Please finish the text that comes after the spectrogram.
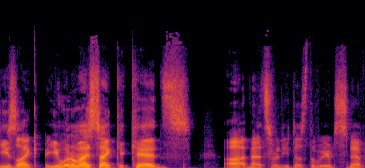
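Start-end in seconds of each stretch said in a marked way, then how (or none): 0.4-1.9 proud, loud, raised voice, pitched up. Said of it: "the proud way he said that".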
